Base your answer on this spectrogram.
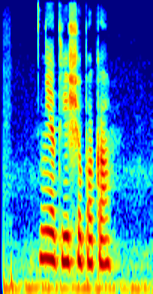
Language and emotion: Russian, neutral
